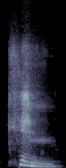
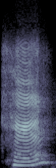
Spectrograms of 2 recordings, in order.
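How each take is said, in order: First: The vowel is reduced and short. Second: The vowel is full and clear.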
